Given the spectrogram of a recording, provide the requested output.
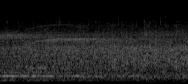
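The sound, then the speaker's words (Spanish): A crowd claps steadily and densely without a break, applauding to glorify Jesus, a sustained wash of applause that holds an even loudness throughout, with no voices heard. “Dile, Padre, glorifica a Jesús a través de este aplauso.”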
